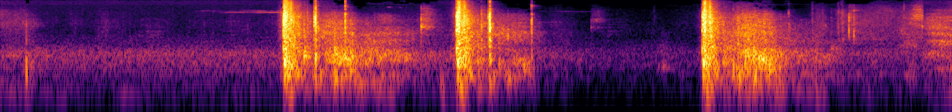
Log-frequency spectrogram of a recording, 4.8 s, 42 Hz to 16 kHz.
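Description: Benelli M2 semi-automatic shotgun fired outdoors at clay targets, three sharp loud blasts spaced about a second apart, each followed by a short ringing echo, against quiet background.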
